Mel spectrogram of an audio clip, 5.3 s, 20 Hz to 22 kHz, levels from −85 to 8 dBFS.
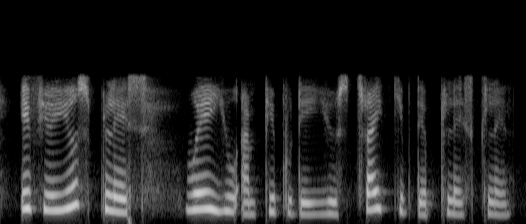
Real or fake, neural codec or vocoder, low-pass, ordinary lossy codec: fake; codec, 16 kHz in and 24 kHz out, 1 kbps, XY-Tokenizer; 5.4 kHz; none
